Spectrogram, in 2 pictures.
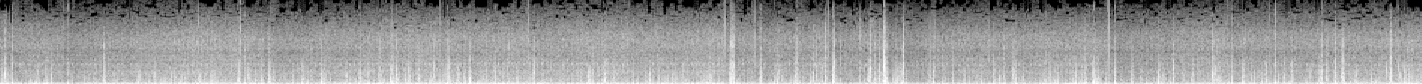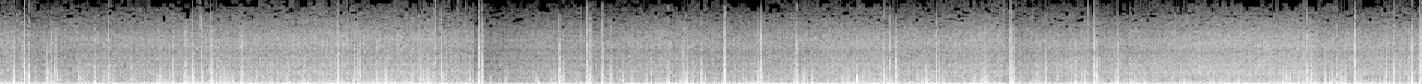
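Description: Motorcycle engine running at a steady cruise on the highway, a constant low drone, buried under loud, gusting wind buffeting on the microphone.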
